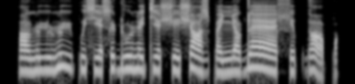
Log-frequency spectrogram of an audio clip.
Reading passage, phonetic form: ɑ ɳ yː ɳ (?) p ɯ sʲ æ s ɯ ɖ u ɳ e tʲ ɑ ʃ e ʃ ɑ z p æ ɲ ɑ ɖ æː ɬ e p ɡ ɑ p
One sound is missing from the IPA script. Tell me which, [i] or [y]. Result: y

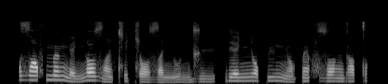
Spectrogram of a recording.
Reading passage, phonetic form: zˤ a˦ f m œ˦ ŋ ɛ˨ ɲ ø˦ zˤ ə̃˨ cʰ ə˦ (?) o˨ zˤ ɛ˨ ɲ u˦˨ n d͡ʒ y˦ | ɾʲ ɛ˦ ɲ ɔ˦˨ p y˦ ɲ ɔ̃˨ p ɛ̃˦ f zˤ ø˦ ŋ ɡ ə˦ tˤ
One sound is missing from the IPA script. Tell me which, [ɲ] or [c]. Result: c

